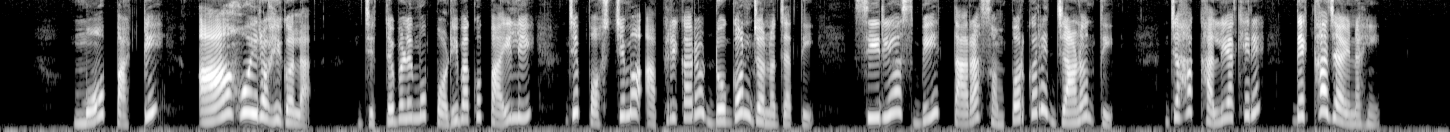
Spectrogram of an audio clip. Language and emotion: Odia, surprised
